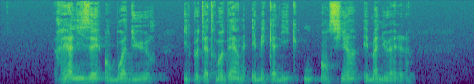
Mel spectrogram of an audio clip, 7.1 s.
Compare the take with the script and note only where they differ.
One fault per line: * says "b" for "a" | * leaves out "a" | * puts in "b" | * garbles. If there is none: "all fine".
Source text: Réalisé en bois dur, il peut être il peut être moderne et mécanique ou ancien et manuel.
* leaves out "il peut être"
